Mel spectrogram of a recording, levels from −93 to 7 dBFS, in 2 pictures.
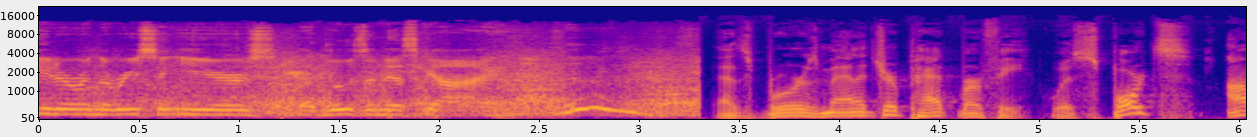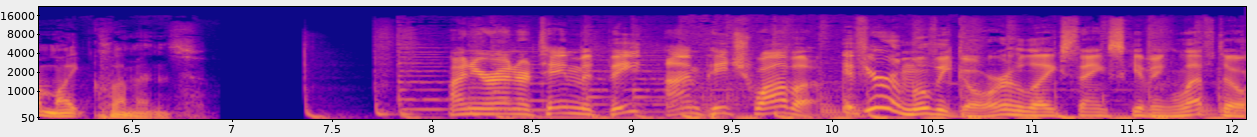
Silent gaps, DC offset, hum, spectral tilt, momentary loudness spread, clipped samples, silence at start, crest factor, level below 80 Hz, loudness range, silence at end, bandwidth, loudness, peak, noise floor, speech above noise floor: none; under 0.1%; none; -4.5 dB/octave; 9 LU; under 0.1%; 0 s; 14 dB; -34 dBFS; 6 LU; 0 s; 16.5 kHz; -16 LUFS; -2 dBFS; -39 dBFS; 23 dB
